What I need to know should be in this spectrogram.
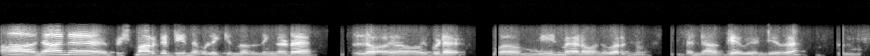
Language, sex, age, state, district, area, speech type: Malayalam, female, 60+, Kerala, Kottayam, urban, conversation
